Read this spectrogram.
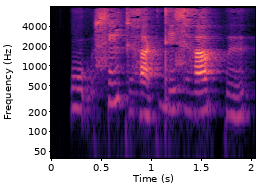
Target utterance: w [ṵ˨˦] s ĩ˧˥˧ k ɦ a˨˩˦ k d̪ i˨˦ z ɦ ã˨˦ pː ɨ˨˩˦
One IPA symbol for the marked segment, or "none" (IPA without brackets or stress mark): ṵ˨˦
